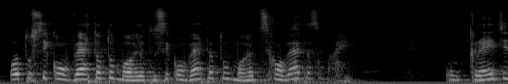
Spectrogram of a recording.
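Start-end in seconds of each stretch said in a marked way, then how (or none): 0.1-3.5 softer haunting repetition, fading; echoing voice. Retold or imitated. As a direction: let the warning echo and fade away. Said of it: "Aquela voz". (voz ecoando baixinho)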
